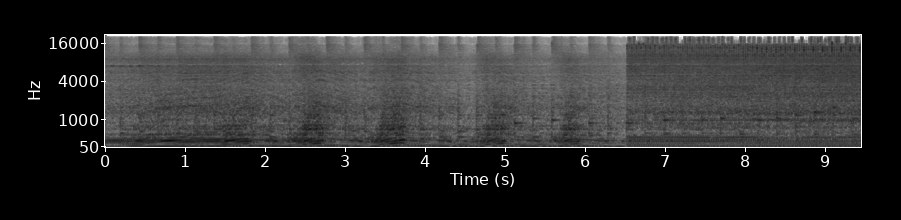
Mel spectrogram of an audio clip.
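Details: Abandoned Ford Sierra Sapphire RS Cosworth, not MOT'd since 2014, after fuel tank wiring corrected: engine blips up and down about once a second, then settles to a steady even idle, no misfire or knock, temperature rising; runs fine.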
